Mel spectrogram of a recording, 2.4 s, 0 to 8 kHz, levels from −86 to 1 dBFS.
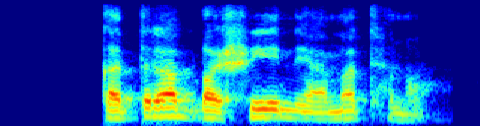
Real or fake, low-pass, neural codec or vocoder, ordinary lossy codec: fake; 7.2 kHz; codec, 24 kHz, 3 kbps, HILCodec; MP3, 64 kbps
